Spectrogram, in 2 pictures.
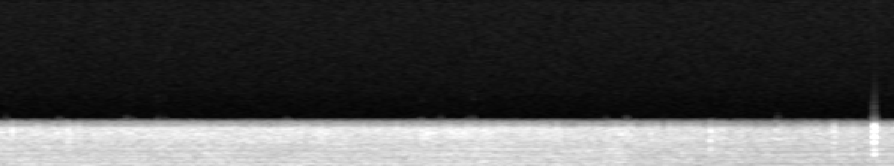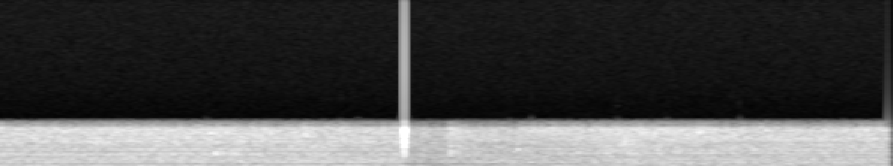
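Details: Steady mechanical fan or air-conditioning hum indoors with a couple of faint clicks, and no meowing or other animal sound audible.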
